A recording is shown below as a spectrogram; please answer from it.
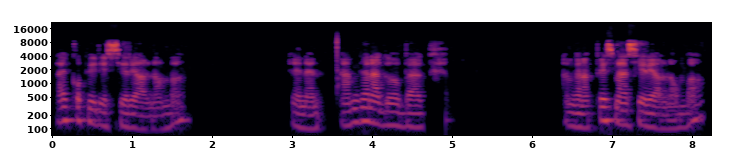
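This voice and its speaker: A man giving an unscripted step-by-step software tutorial, repeating key details and often checking in with a short okay. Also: mid-range voice, measured pace, long pauses. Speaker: tutorial instructor.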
